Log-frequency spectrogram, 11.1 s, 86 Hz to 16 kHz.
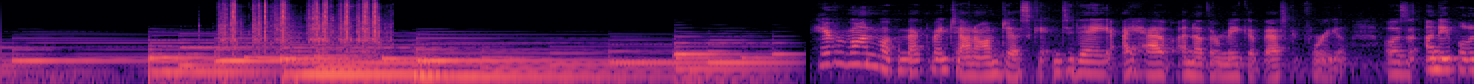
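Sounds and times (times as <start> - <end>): soft piano music: 0.0 - 6.1
rapid clicking sound effects: 1.5 - 3.0.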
